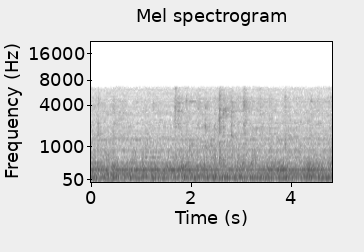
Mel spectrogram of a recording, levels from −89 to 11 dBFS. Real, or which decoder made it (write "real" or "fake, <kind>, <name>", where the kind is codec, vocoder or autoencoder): fake, vocoder, HiFi-GAN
